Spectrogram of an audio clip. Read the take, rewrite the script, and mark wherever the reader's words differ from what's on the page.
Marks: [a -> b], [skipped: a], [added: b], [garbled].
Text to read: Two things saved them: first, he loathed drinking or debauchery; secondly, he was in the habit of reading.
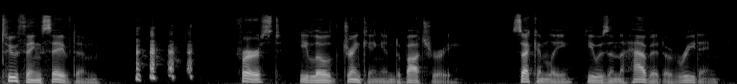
Two things saved [them: -> him] first, he loathed drinking [or -> and] debauchery; secondly, he was in the habit of reading.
